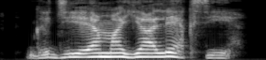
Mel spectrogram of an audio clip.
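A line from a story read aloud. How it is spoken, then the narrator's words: Growl. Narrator (Russian): прорычал он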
